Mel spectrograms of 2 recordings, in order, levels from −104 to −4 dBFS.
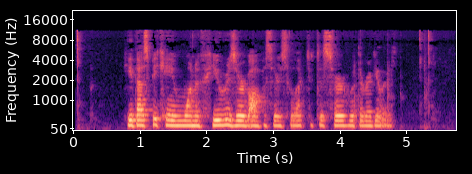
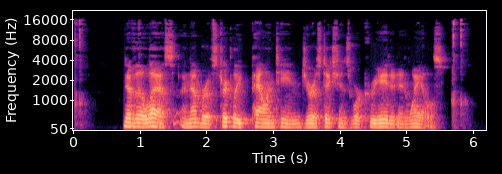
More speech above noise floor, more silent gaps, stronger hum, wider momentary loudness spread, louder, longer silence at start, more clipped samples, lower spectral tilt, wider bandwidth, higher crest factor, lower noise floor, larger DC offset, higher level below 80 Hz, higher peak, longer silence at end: second, 43 dB vs 64 dB; neither; neither; first, 17 LU vs 14 LU; about the same, -20 LUFS vs -20 LUFS; about the same, 0.05 s vs 0 s; neither; about the same, -6 dB/octave vs -6 dB/octave; second, 11.5 kHz vs 16.5 kHz; about the same, 16 dB vs 18 dB; second, -62 dBFS vs -83 dBFS; neither; first, -54 dBFS vs -60 dBFS; about the same, -4 dBFS vs -2 dBFS; about the same, 0.4 s vs 0.35 s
